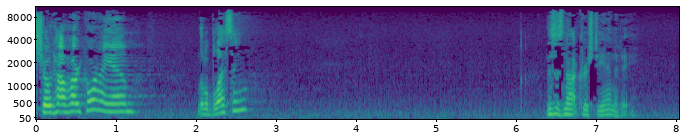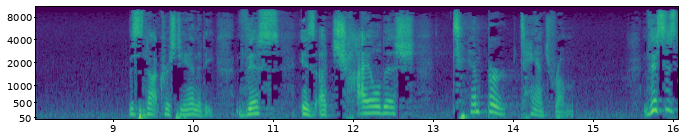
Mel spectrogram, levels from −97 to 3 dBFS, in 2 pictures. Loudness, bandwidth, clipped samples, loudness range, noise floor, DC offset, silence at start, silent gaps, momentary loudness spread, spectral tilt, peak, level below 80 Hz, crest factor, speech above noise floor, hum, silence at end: -26 LUFS; 10.5 kHz; under 0.1%; 8 LU; -57 dBFS; under 0.1%; 0 s; none; 15 LU; -3 dB/octave; -6 dBFS; -46 dBFS; 22 dB; 31 dB; none; 0 s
